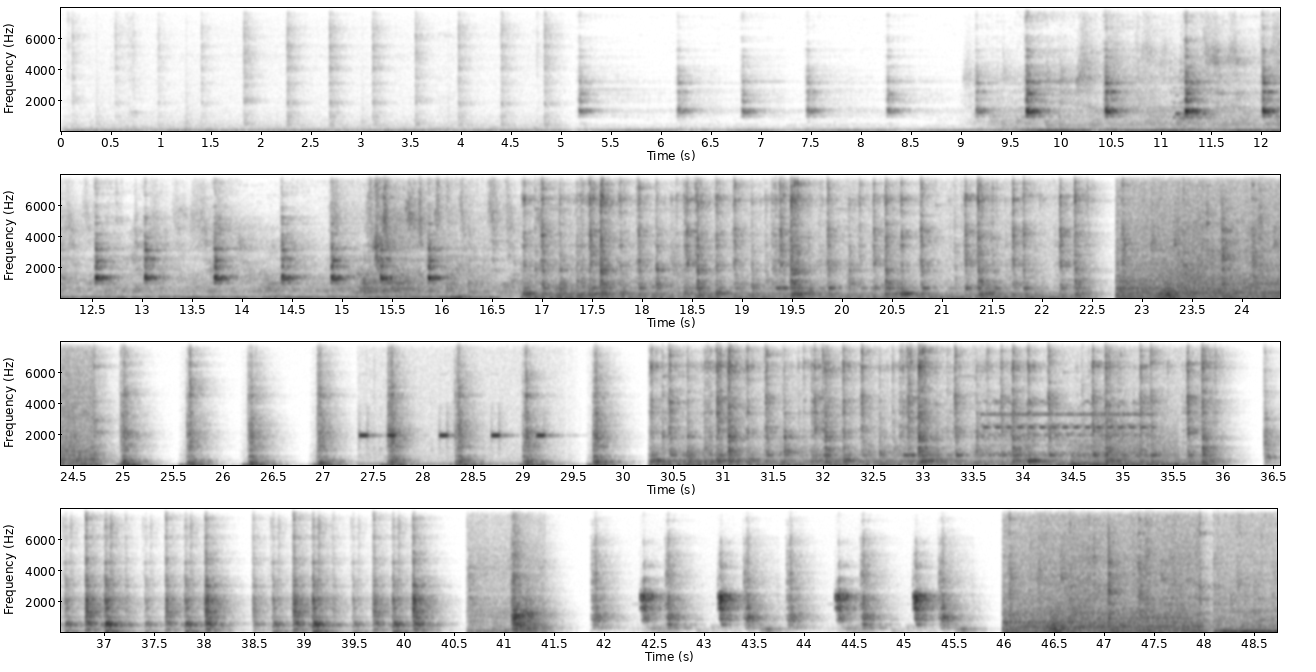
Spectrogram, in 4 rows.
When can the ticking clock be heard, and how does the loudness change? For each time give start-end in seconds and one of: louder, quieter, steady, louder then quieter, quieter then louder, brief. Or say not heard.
0.0-48.6 louder.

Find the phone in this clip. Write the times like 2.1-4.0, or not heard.
10.9-11.6, 27.4-29.2, 33.5-35.6.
